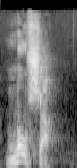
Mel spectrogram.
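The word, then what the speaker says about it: Moshe (משה): Actually, the name, it literally means, it's pronounced Moshe.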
